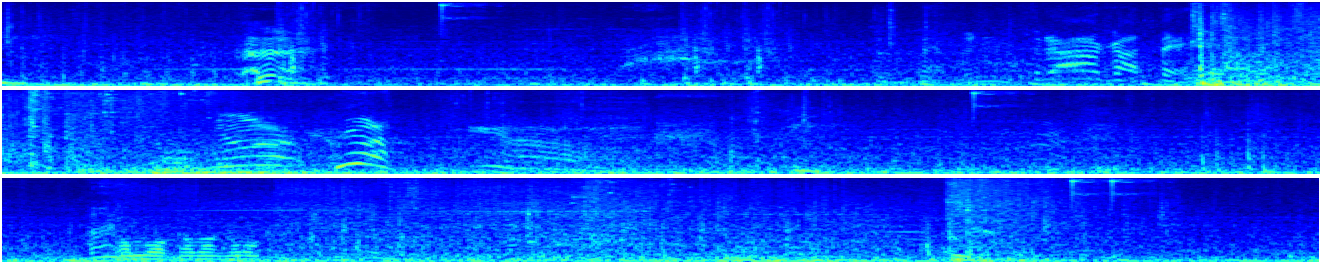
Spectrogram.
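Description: Gunshots crack sharply.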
